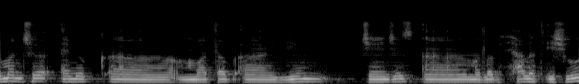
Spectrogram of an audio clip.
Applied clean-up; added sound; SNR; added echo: neural separator model SepFormer DNS4.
